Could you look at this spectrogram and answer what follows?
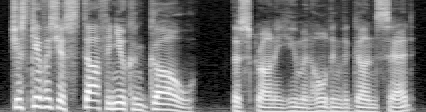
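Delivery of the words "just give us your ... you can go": higher-pitched mugger's order; demanding robber. A narrator's reading. Gunman to two cornered tourists, demanding. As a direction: press the victims to hand it over.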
